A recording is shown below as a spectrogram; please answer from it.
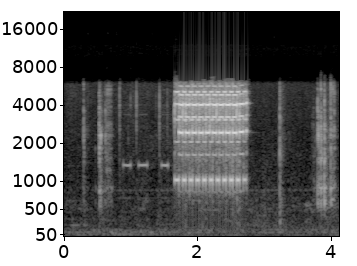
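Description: Three short keypad beeps as a number is dialled. A telephone then rings with a loud, warbling electronic ring for about a second, and a brief noise follows near the end as the call is picked up.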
